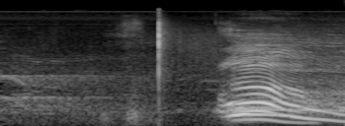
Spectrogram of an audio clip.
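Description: A kick lands with a sharp thud.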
